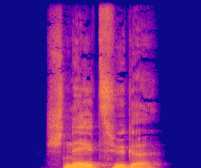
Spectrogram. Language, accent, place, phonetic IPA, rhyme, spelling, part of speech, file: German, Germany, Berlin, [ˈʃnɛlˌt͡syːɡə], -ɛlt͡syːɡə, Schnellzüge, noun, De-Schnellzüge.ogg
- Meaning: nominative/accusative/genitive plural of Schnellzug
